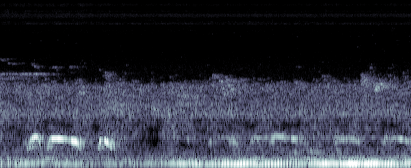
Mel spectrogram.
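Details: A dove calls outdoors near trees and a road with soft, low hooting coos in short phrases; the first two are clear and later ones fainter. A steady low rumble runs underneath while a pet cat sits listening, unable to catch it.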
